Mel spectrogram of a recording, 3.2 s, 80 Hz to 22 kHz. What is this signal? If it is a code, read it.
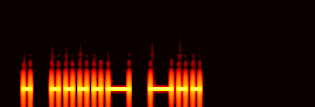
Morse code, heard as a keyed tone, about 17 wpm, 700 Hz. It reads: E4D
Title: All Cut Numbers - 3-Digit 17wpm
